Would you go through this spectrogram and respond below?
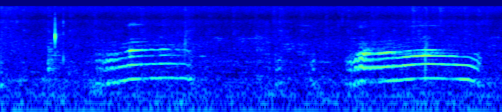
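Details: Cat in heat, calming under a massage, utters two long, slightly arching yowls, each nearly a second, with a quiet gap between and a steady low hum in the room.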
